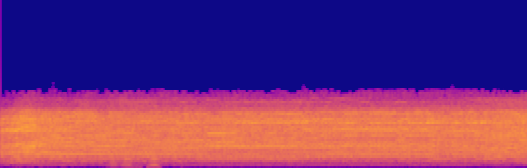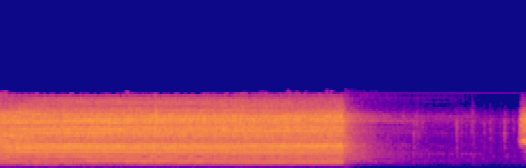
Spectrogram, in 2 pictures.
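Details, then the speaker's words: Hovercraft fan motor burnt out by too much voltage: a high thin whine that steadies once the motor is spun up by hand, then dies away when it stops. It sounds awful and needs replacing. "This one, uh, when I do get it going, it sounds absolutely awful. I think that's going to go. Basically, they're burnt out, so they need to be replaced."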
